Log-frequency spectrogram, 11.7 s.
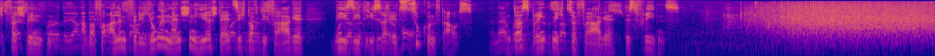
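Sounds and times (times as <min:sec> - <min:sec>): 
speech: 0:00.0 - 0:08.6
standing applause from large audience: 0:09.0 - 0:11.6.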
